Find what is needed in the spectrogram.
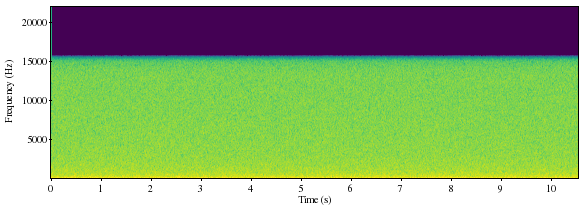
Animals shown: forest ambience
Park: Acadia National Park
